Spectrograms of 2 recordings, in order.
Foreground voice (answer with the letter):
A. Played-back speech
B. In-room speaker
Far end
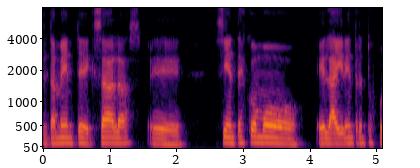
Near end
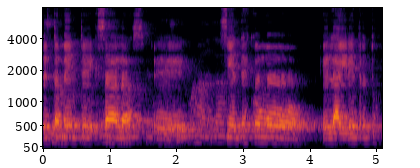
A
